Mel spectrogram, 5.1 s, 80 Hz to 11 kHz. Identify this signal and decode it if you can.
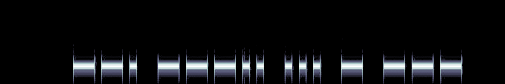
Morse code, heard as a keyed tone, about 17 wpm, 700 Hz. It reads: G8STO
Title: DXCC-100 Call Signs - 5 Characters - Repeated 3x - 17wpm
